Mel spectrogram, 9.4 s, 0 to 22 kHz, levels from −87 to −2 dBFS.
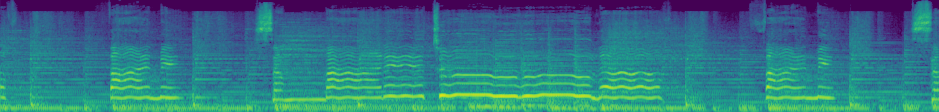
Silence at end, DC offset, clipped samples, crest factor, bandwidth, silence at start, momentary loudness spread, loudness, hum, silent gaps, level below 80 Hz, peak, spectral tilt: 0 s; under 0.1%; under 0.1%; 14 dB; over 20 kHz; 0 s; 14 LU; -17 LUFS; none; none; -36 dBFS; -4 dBFS; -4 dB/octave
